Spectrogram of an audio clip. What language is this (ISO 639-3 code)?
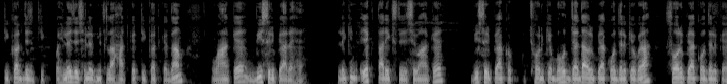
mai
